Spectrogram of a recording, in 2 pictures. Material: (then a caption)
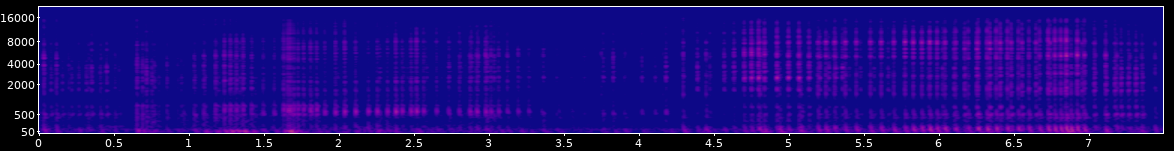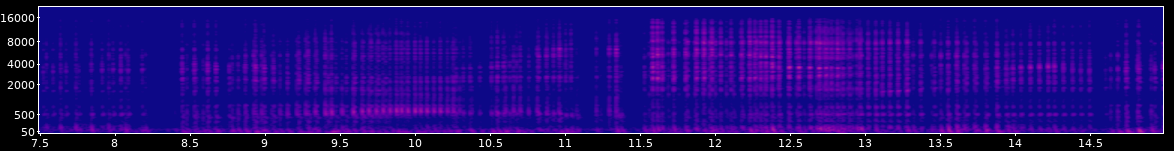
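Plastic. A small, hollow, clear plastic cassette tape case is tapped on its sides with two green plastic stick tools. The result is a steady stream of quick, bright, clicky taps with almost no ring, in varying bursts of intensity.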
